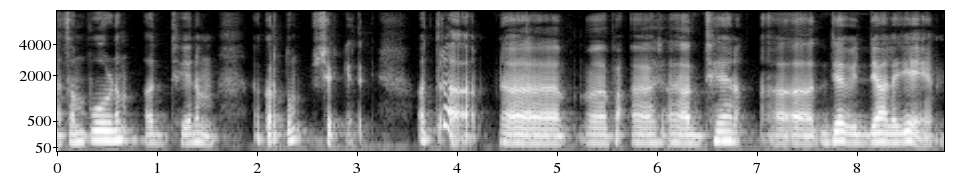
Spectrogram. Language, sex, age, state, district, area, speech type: Sanskrit, male, 18-30, Karnataka, Uttara Kannada, rural, spontaneous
